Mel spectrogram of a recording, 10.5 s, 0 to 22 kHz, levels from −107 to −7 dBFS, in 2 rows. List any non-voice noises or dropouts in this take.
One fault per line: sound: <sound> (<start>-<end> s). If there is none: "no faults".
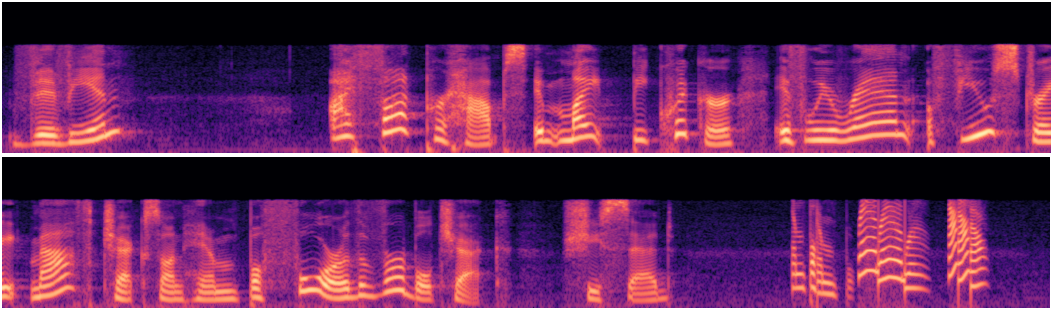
sound: chirp (9.2-10.2 s)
